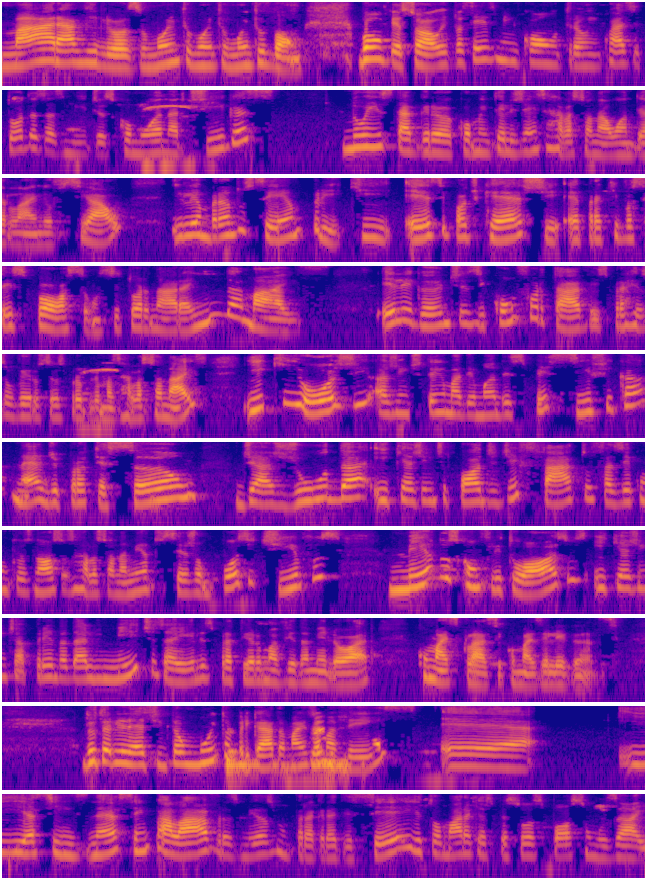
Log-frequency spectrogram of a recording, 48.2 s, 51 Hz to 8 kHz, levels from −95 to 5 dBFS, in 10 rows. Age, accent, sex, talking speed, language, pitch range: 20-39, Brazilian, female, 155 wpm, Portuguese, 195-255 Hz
